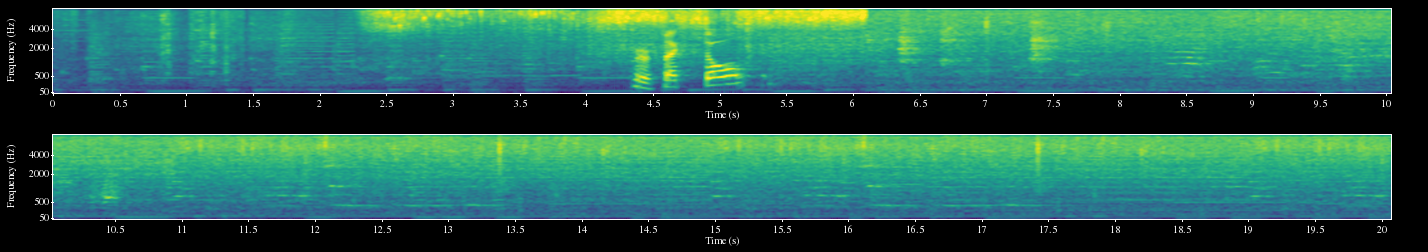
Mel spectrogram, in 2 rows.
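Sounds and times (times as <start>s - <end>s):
food sizzling in butter: 2.2s - 20.0s.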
